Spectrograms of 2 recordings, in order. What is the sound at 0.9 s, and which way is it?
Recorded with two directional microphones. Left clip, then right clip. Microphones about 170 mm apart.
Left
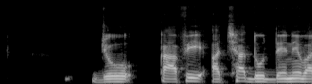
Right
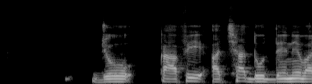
Speech, 20° left (ahead or behind).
